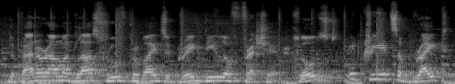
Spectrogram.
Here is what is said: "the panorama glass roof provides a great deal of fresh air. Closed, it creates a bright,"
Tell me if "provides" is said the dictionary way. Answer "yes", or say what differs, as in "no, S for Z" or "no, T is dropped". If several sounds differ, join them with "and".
yes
